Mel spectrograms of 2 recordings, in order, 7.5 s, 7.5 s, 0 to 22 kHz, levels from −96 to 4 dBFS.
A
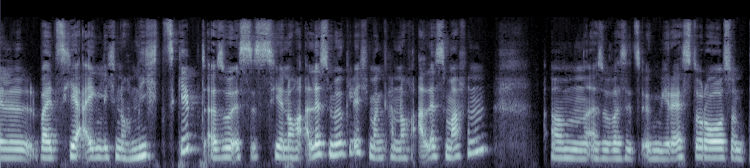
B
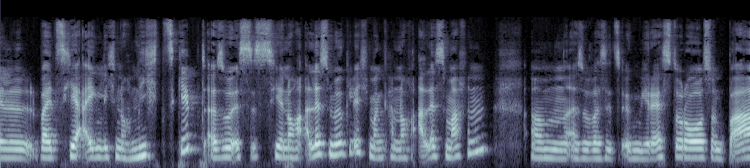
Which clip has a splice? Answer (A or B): B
